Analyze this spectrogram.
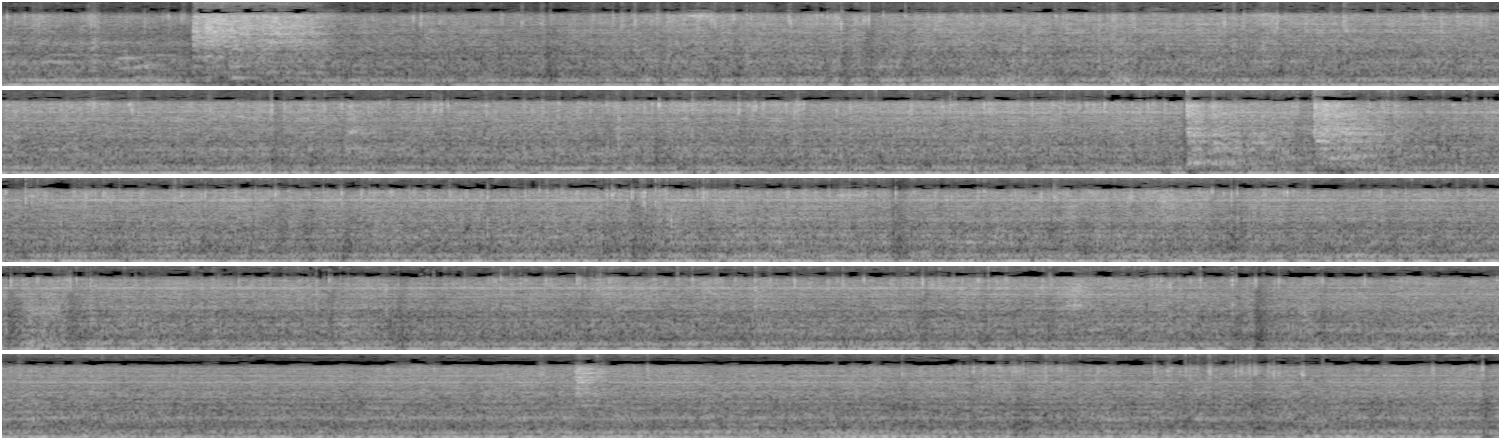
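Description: A steady low motor hum with a constant rushing noise over it, unchanging throughout, broken by two brief clatters about a second in and about ten seconds in.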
